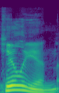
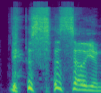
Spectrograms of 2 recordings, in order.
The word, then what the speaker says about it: Cillian: pretty It sure is it's Killian. Killian, yeah. It's Did I say pronounced that. Cillian? Well, that was my Yeah. autism. I used You to were make the thinking- same you were mistake thinking until somebody like a corrected me. Sicilian.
